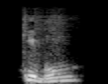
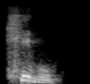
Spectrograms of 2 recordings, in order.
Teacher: En latín, esta consonante es velar, velar. Pero como le sigue una I, o puede ser también una E, esta consonante se ciñe, se adelanta en su articulación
